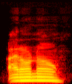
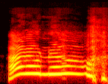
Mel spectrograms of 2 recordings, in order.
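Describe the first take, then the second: First: It is said calmly, without yelling. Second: It is yelled, in her odd delivery.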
